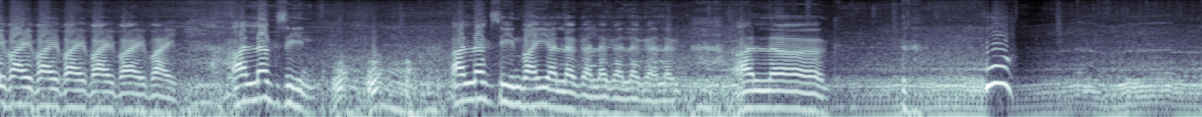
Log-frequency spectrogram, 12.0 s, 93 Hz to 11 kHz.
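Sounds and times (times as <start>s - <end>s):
motorcycle engine running at low revs: 0.0s - 12.0s.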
